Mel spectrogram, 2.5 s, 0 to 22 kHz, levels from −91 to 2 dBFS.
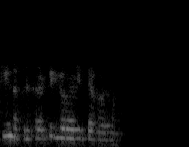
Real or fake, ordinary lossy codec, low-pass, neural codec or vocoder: fake; Opus, 16 kbps; 3.6 kHz; codec, 44.1 kHz, 2.6 kbps, DAC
